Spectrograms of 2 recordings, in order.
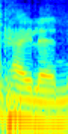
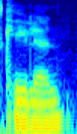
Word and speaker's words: Keelan: And sorry for pronouncing your name wrong. Yeah, we initially. were saying Kaylin. It's Keelan.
